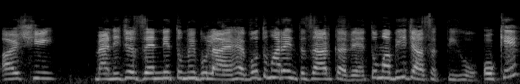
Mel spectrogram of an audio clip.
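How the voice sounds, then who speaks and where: A woman dubbing a bossy young female office coworker who gives brisk instructions, over background music. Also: high-pitched, bright, forceful tone, heavily acted. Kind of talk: Hindi dub of a drama. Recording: music under dialogue.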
